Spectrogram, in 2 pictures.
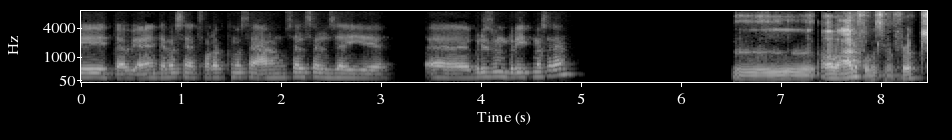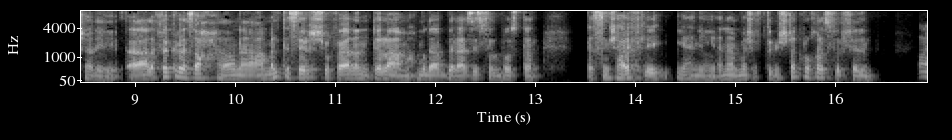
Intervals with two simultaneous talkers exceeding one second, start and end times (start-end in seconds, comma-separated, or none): none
